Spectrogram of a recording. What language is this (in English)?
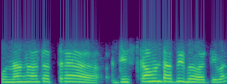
Sanskrit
